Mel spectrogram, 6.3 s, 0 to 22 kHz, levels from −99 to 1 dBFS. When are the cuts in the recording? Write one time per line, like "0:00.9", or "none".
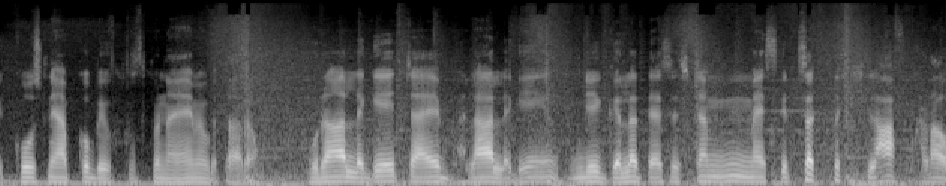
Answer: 0:01.9
0:03.7
0:05.2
